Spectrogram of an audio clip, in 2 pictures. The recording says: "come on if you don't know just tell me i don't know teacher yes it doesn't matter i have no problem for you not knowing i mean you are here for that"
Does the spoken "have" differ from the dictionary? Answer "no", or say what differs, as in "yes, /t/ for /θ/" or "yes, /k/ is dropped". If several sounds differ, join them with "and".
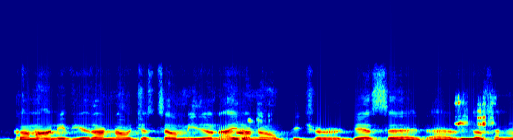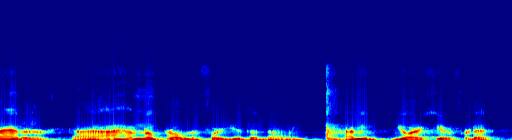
no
